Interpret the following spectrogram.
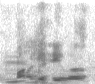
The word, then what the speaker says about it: Monongahela: They rolled on a pattern called Monongahela, I believe is how you say it, Monongahela River.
